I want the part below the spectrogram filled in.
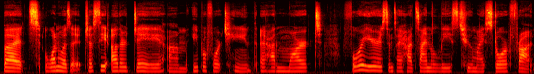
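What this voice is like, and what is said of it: Congested, stuffy-nosed voice. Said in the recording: “if I sound a little congested. My allergies have been driving me crazy.”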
